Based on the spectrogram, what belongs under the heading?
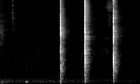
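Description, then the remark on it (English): Three loud, sharp hand claps ring out in a slow, uneven rhythm, each a crisp bright snap with a brief decay, over a faint low hum and no talking. “That clap was loud and shit.”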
